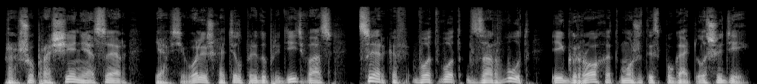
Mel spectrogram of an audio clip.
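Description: A man's voice: deep voice, animated, normal speed, hardly any pauses, slightly rough, no echo, studio quality. A man voicing an anxious, apologetic laborer in an audiobook. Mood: pleading. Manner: pleading, polite. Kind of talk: audiobook character voice.

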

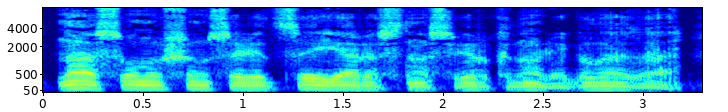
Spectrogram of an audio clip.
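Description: A man narrating an audiobook in a measured, dramatic reading style. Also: a bass voice, fairly bright tone, husky, dry recording, studio quality. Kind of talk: scripted narration.

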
